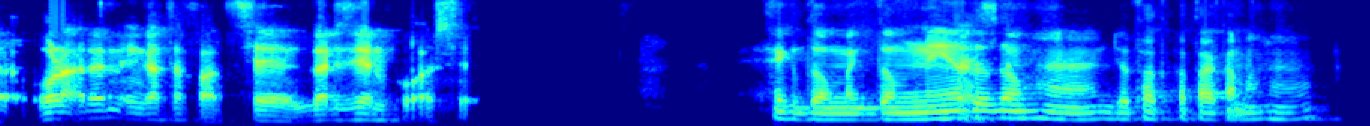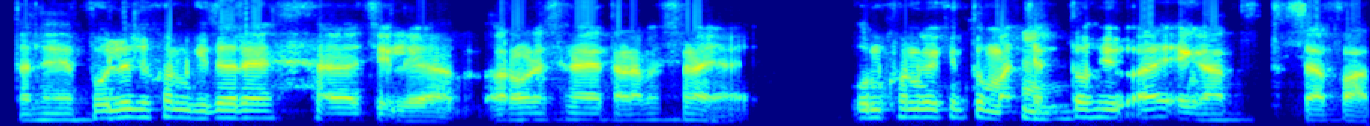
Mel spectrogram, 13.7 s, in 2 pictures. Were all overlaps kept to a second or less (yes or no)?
yes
